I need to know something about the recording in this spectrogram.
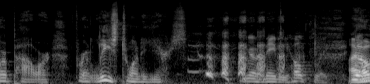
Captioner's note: laughs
